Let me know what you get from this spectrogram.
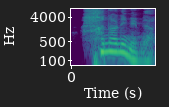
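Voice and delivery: ordinary delivery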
